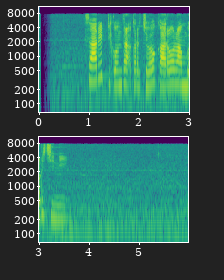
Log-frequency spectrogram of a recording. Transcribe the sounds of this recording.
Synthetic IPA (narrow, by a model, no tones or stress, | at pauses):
saɾid̪̥i̤kɔnt̪ɾa̰ʔkərd̥ʒ̥ɔ̤kaɾolambʊrd̥ʒ̥i̤ni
